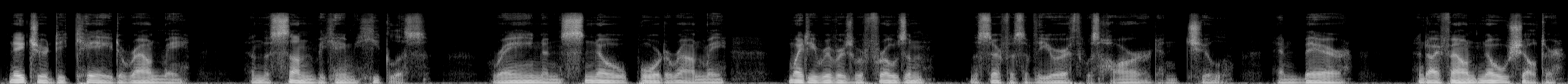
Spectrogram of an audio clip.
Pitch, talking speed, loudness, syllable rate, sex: 80 Hz, 135 wpm, -19 LUFS, 4.1 syllables/s, male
